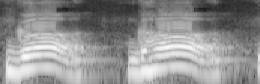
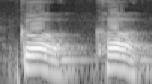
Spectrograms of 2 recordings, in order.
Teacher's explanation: हम लोग घोष वर्ण बोलते हैं जैसे ग बोलिएगा ग घ इसको बोलने में गूंजता है तो यह हो गया घोस और जिसको बोलने में क ख नहीं गूंजता है उसी को आघोष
